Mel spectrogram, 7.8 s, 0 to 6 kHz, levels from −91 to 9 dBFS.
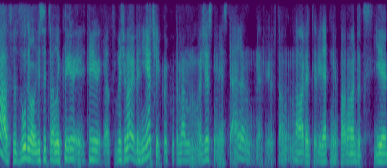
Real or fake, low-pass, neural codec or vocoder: fake; 5.4 kHz; codec, 16 kHz in and 24 kHz out, 0.6 kbps, FireRedTTS-2 codec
